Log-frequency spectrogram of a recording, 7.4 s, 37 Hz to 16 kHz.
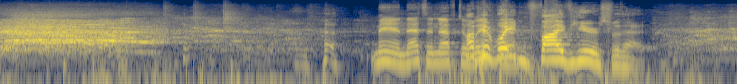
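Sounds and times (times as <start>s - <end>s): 
crowd of men in a room shouting in unison: 0.0s - 3.1s
scattered cheers and laughter: 0.0s - 3.7s, 6.5s - 7.3s
speech: 3.8s - 6.6s.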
